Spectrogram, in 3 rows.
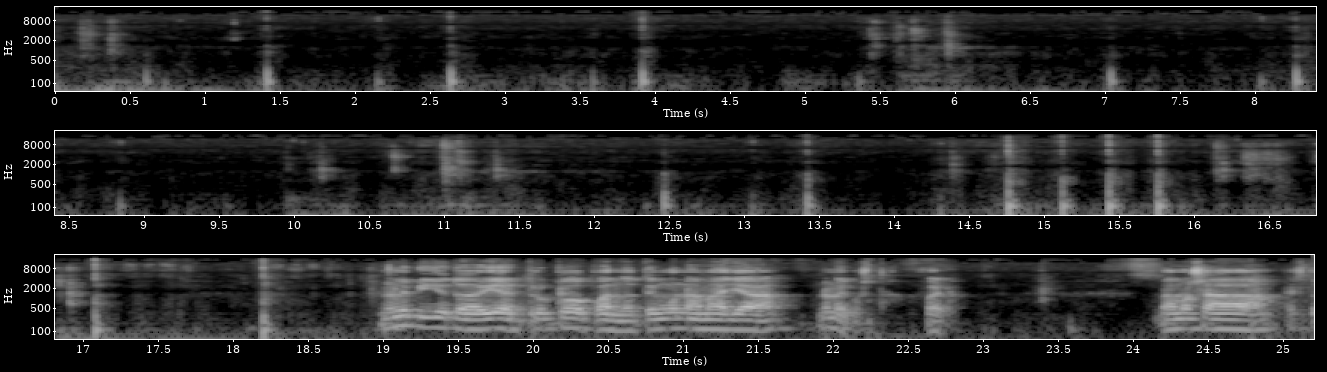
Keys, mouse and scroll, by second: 0.2 f, 5.8 ctrl+z, 5.8-9.1 drag, 9.1-12.5 middle drag, 12.5-19.1 drag, 19.1-22.3 middle drag, 22.3 click, 23.1-24.9 middle drag, 24.9-25.2 drag.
